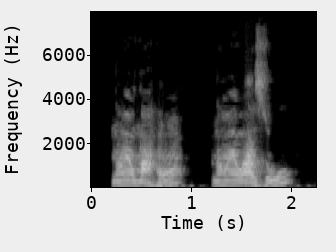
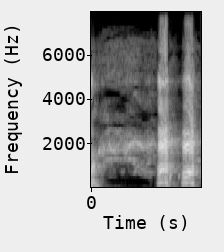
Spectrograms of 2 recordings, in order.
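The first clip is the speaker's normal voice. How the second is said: loud laugh; 5 semitones higher, 12 dB louder than usual. Real, not acted. Player killed right in front, loud laughing fit.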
